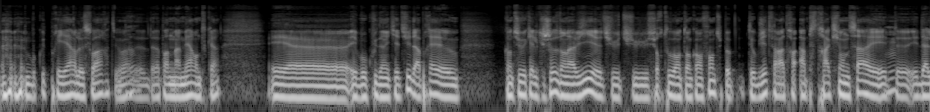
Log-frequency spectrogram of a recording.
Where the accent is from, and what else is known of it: Houilles, Île-de-France, France; now in Sartrouville, France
